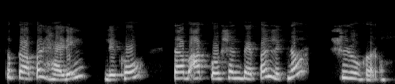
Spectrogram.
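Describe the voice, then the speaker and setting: A woman's voice: sits high, animated, normal speed, darkish tone. A woman teaching students how to write exam papers, talking casually and frankly, scolding a little and often adding "theek hai". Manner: frank, scolding, repeats "ठीक है". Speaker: teacher giving exam tips. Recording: dull lo-fi recording.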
